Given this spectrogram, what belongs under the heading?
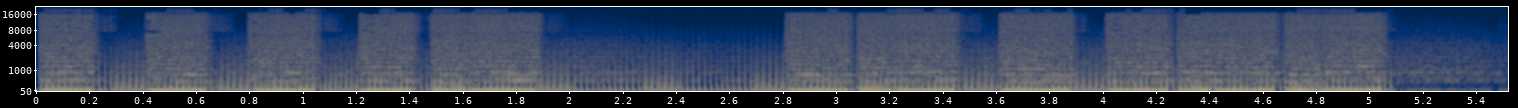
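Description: Unprocessed hardstyle lead synth in FL Studio, loud and dense, playing rhythmic chopped chords in short repeated stabs with brief gaps, ending with a soft low tail; no talking.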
